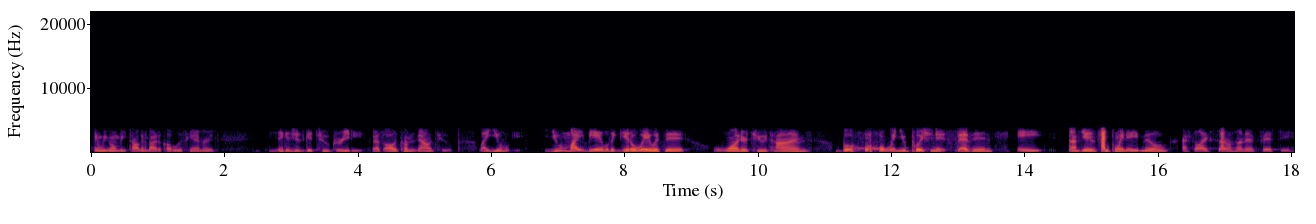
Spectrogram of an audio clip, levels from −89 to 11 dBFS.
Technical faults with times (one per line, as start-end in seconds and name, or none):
0.00-18.05 AMR narrowband mobile codec
15.06-15.27 wireless microphone noise hit
16.90-17.03 wireless microphone noise hit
